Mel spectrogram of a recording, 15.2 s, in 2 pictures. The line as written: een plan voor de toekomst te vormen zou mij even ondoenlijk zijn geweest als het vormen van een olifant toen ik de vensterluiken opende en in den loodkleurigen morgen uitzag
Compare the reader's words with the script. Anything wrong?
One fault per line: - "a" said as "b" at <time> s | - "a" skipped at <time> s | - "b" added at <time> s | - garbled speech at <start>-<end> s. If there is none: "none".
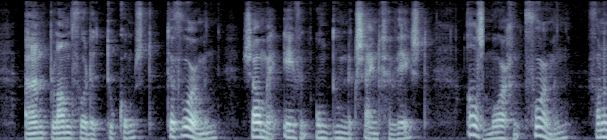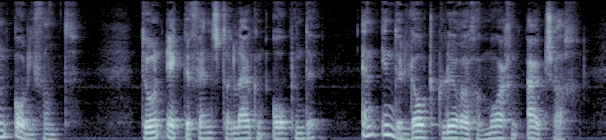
- "het" said as "morgen" at 6.1 s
